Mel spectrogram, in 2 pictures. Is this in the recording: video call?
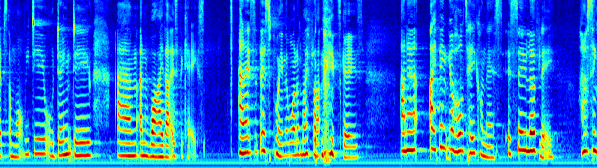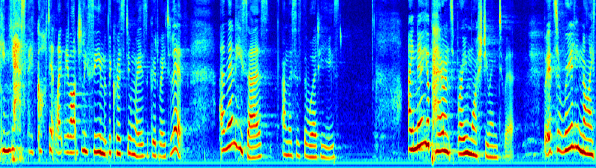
no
